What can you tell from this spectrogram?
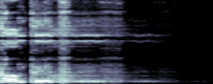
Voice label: techno male 140; Vocals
